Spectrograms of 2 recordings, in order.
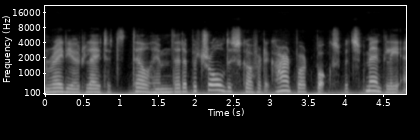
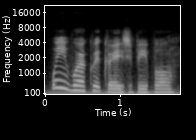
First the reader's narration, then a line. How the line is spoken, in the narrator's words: Shepard sighed, sinking heavily into his chair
